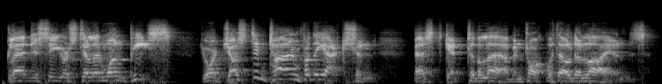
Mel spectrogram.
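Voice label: greeting, robot; dialoguecitadel; mrgutsy; npc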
